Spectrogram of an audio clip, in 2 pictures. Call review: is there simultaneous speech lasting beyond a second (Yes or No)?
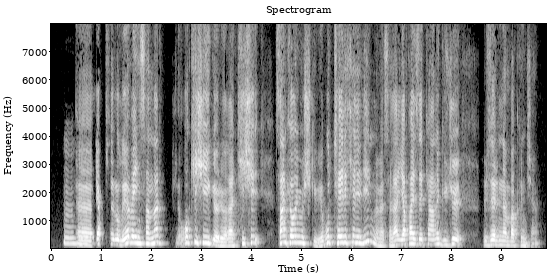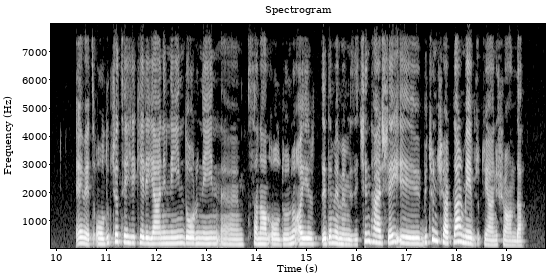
No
